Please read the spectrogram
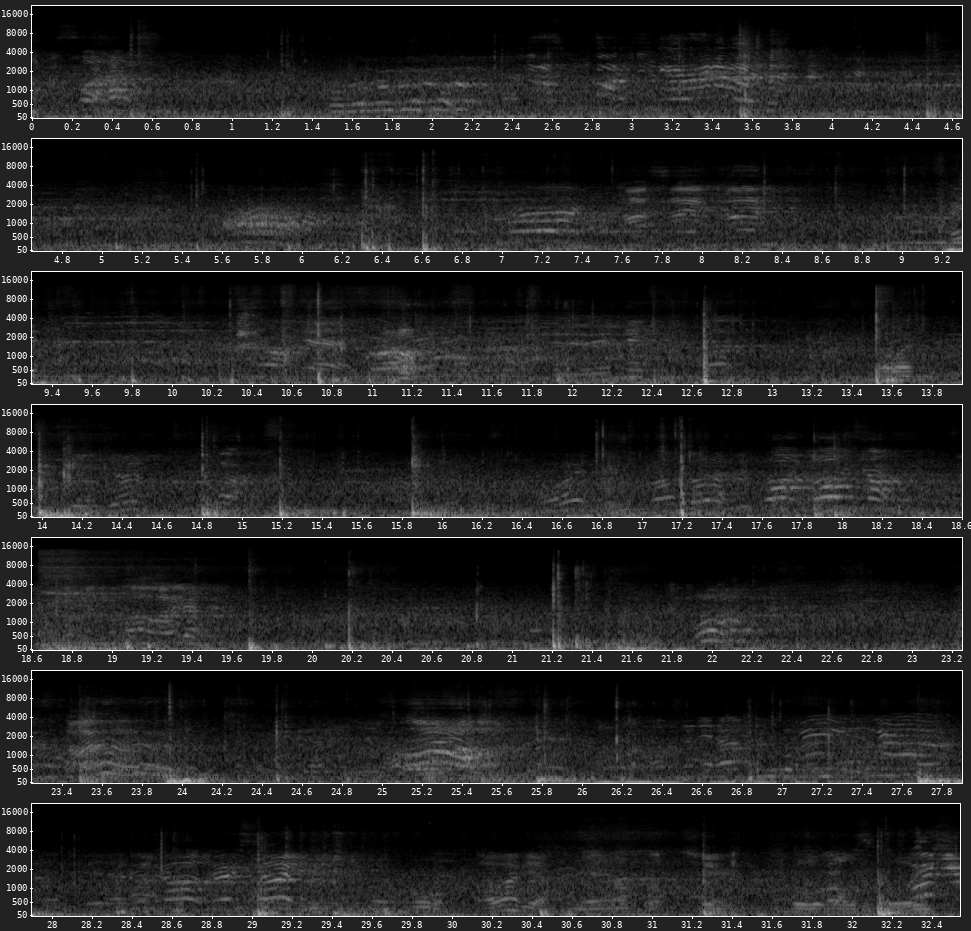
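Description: Footballers shouting and calling to one another during a game on an artificial-turf pitch, with sharp thuds of the ball being kicked scattered throughout.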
